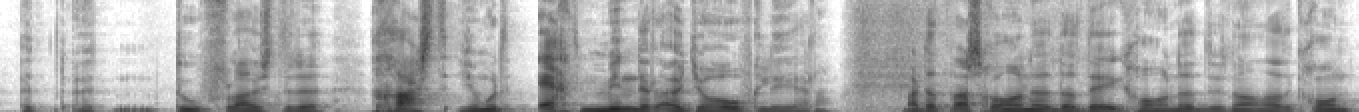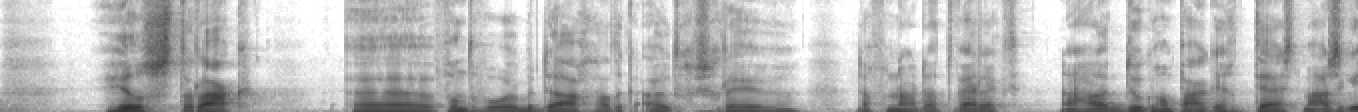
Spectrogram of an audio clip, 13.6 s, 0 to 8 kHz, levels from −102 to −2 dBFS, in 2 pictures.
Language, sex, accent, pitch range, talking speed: Dutch, male, Dutch, 95-110 Hz, 225 wpm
